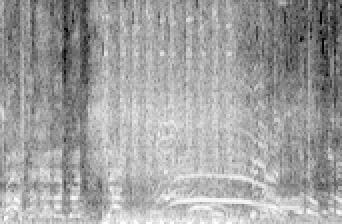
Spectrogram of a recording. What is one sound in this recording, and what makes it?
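Rapid gunfire bursts out.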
